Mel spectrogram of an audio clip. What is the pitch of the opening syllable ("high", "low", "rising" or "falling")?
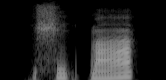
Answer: low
